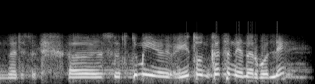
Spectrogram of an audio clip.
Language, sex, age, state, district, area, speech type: Marathi, male, 18-30, Maharashtra, Ahmednagar, rural, conversation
